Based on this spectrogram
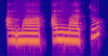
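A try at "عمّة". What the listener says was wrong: When we stop at a word, we usually don't read the last vowel. So just say Amma.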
